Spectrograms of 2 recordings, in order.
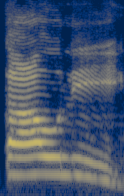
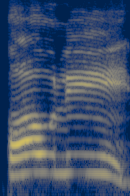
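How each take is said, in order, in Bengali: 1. প্রথম ধ্বনিটি একটি সাধারণ সামনের k। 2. প্রথম ধ্বনিটি গলার গভীর থেকে উচ্চারিত হয়। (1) "কাউ হচ্ছে কাফ" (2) "এখানে আছে কফ"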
